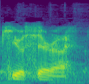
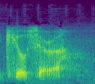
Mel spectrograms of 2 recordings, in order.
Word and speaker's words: Kyocera: Is it Kyocera or Kyocera? – If you're Japanese, you say Kyocera, Kyo being one syllable. So try to say Kyocera, and you've got it.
